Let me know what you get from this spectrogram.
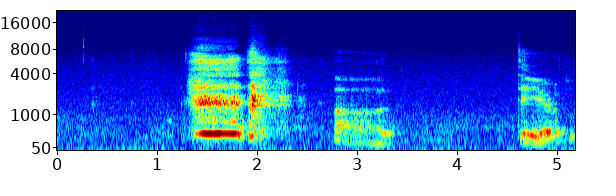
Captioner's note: laugh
